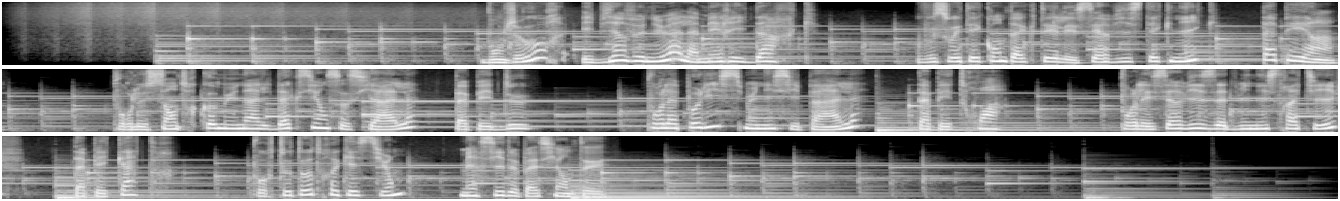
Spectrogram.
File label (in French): attente telephonique voix off; ville d'arques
